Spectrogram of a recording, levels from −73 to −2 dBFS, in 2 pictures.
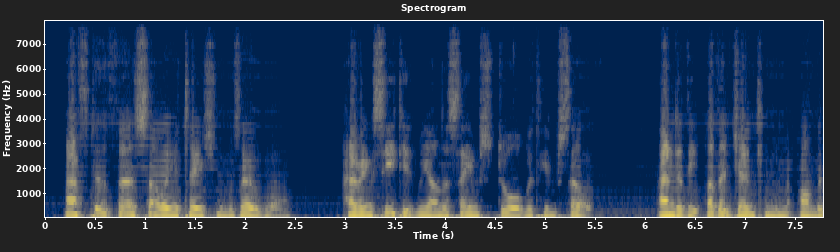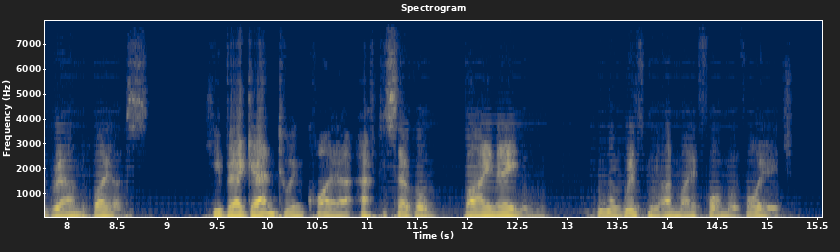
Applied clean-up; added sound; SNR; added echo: neural separator model SepFormer DNS4.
